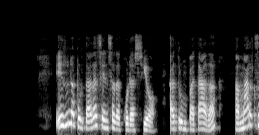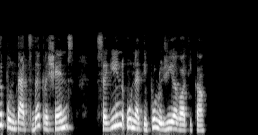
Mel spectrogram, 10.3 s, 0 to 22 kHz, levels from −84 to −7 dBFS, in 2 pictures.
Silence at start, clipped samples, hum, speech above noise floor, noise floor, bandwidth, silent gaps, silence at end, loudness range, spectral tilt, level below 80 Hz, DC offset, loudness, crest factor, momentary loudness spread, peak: 1.1 s; under 0.1%; none; 75 dB; -88 dBFS; 7.6 kHz; none; 1.1 s; 2 LU; -7.5 dB/octave; -58 dBFS; under 0.1%; -14 LUFS; 14 dB; 8 LU; 0 dBFS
